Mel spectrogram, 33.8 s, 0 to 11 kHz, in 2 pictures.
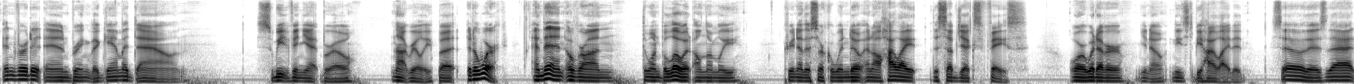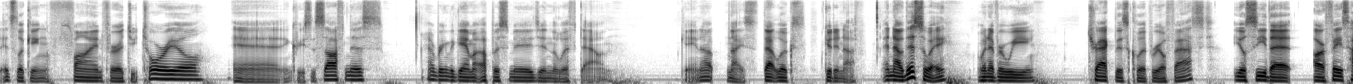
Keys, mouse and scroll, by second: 0.8 scroll, 0.8-2.7 scroll down 1, 3.2-4.5 scroll down 1, 4.5 click, 9.2 click, 22.2-23.1 scroll up 1, 23.1-23.9 scroll down 1, 23.9-24.4 scroll up 1, 24.4-25.2 scroll down 1, 25.2-26.3 scroll up 1, 28.9 click, 30.6 click, 33.1 click.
